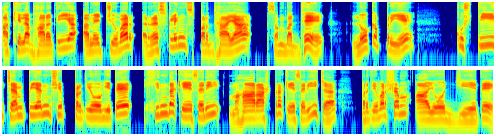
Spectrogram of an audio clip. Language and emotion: Sanskrit, neutral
